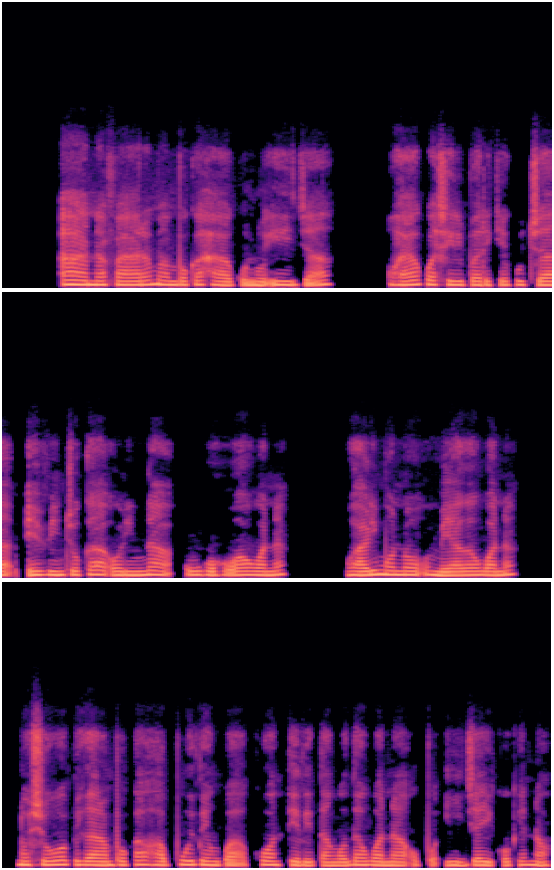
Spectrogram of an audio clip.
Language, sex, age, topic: Oshiwambo, female, 18-24, agriculture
